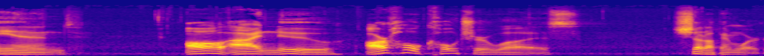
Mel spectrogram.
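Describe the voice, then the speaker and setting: A man with a Louisiana accent speaks at a fairly low pitch and a very slow pace, with lively intonation and long, frequent pauses. The recording is very clean, with a silent background. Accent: Southern US (Louisiana). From US South, Louisiana. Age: 30s. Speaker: real estate and construction entrepreneur. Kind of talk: casual chat.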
